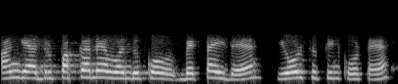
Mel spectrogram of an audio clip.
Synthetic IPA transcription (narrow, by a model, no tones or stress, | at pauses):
ɐŋɡeɐd̪ɾupɐkːɐneːʋond̪ukobɛʈːɐid̪ejoːɭsut̪ːinkoːʈːe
